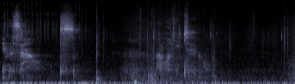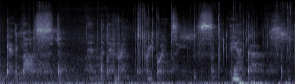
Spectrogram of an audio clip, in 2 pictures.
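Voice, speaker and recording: A woman leading an ASMR meditation in a breathy, unvoiced whisper, soothing and deliberate, softly repeating words. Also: rough recording. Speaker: ASMR host guiding relaxation.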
